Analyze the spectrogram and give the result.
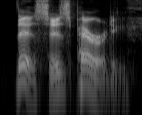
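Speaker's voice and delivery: synthetic, mechanical robot announcer voice. Pitching a sketch gag where a disclaimer cuts in: robot voice. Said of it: "a robot voice that's like".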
